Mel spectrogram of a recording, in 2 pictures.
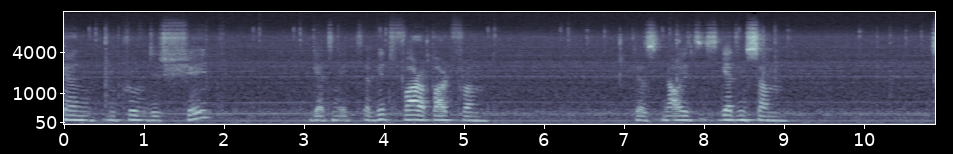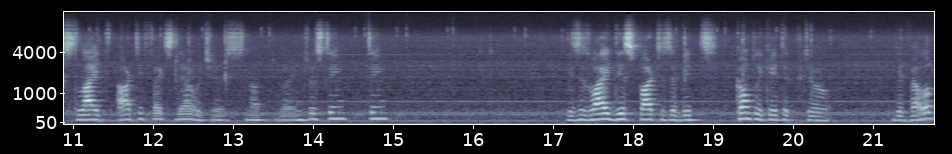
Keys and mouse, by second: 0.1 Tab, 0.3-1.1 middle drag, 1.2 Tab, 2.0 click, 2.5 drag, 2.7 middle click, 3.6 shift+click, 4.4 g, 4.9 click, 5.8 click, 6.1 middle click, 6.6 shift+v, 7.1 shift+click, 7.2 g, 8.1 click, 8.3 Tab, 8.6-9.5 middle drag, 9.7 Tab, 10.2-10.5 middle drag, 10.6 shift+middle drag, 11.4 click, 11.6 shift+v, 12.1 shift+click, 12.7 shift+click, 13.1 g, 14.0 click, 14.2 g, 15.3 click, 15.8 g, 16.1 click, 16.7 middle click, 18.1 click, 18.3 shift+v, 18.6 shift+click, 19.0 g, 19.7 Tab, 20.0-20.6 middle drag, 20.9-21.7 middle drag.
